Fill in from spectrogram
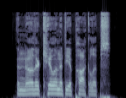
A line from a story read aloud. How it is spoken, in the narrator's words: the marshal growled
